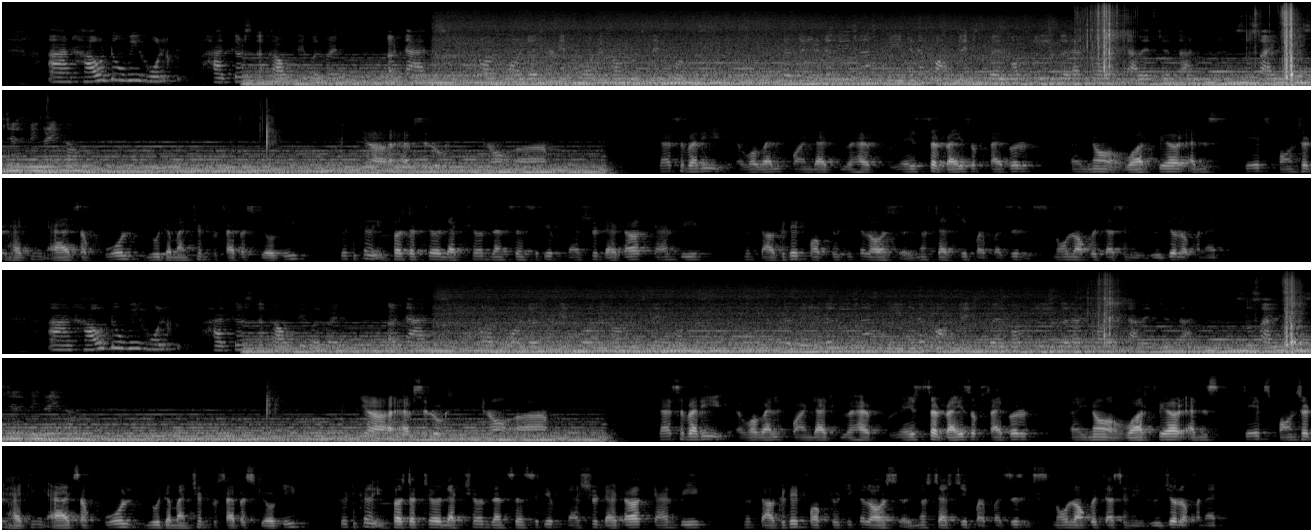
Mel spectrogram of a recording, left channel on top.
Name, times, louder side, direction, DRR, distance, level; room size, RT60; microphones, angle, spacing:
voice 1, 0.1-1.7 2.0-3.5 3.8-4.5 4.7-7.1 7.8-12.0 12.3-14.0, left 1 dB, 55° left, 7 dB, 1.5 m, -39 dB
sound 1, 2.4-19.1, left 1 dB, 15° left, 0.5 m, -31 dB
sound 2, 4.3-11.2, left 1 dB, 40° left, 1.3 m, -37 dB
Crack, 10.3-17.2, left 6 dB, 85° left, 0.7 m, -35 dB
voice 2, 16.6-18.6 19.7-23.4 23.8-25.3 25.5-29.1 29.8-33.2 33.8-38.3, right 4 dB, 90° right, 12 dB, 0.8 m, -36 dB
13.5 x 10.5 x 3.1 m, 0.42 s
head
